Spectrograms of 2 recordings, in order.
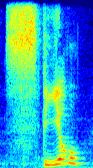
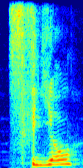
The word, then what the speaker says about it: Spheal: His name's hard to pronounce. Spheal. It's like an F. Spheal.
